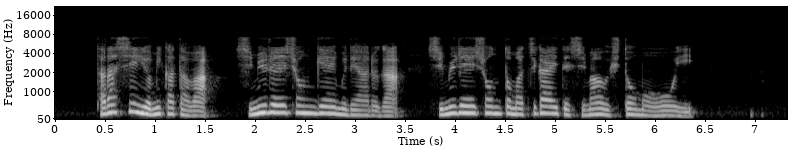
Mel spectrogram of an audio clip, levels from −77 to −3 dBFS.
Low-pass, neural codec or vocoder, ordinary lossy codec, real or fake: 7.2 kHz; none; MP3, 96 kbps; real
